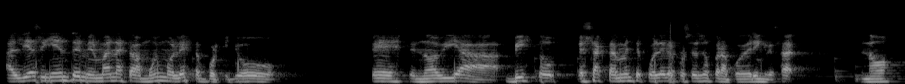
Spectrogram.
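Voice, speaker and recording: A man's voice: on the high side, normal speed, slightly rough. A middle-aged man from Ecuador with an Ecuadorian Spanish accent, talking casually as a podcast guest, hesitant, with many fillers and repeated words. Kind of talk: casual conversational storytelling. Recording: muffled lo-fi podcast audio, faint music.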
